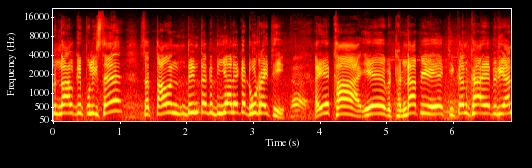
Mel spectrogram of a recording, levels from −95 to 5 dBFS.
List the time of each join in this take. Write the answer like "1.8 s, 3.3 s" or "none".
none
